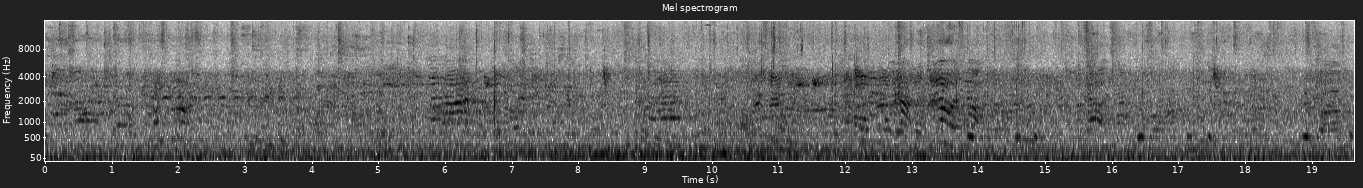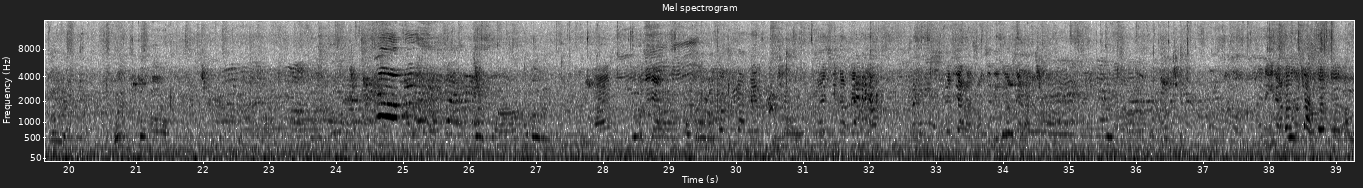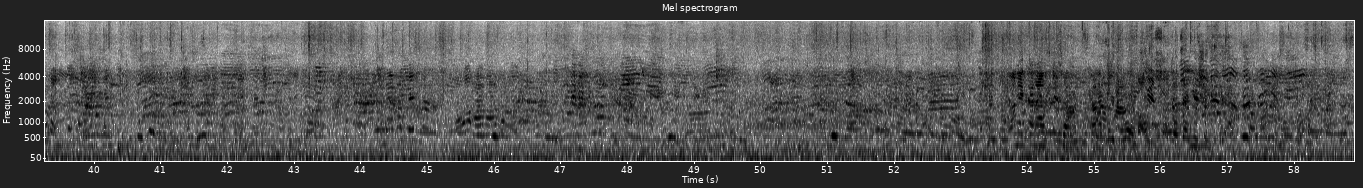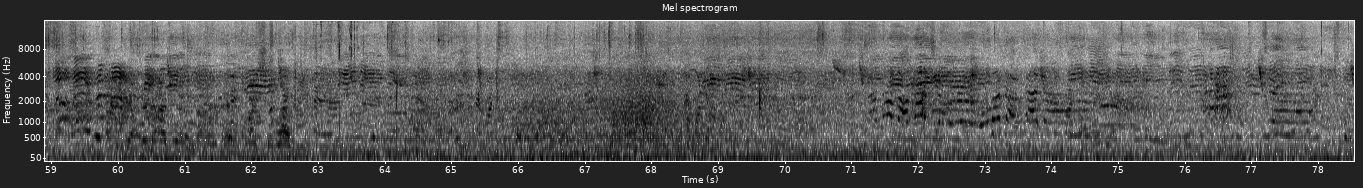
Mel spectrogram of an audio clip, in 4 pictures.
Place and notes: {"title": "板橋石雕公園, 板橋區, New Taipei City - in the Park", "date": "2015-07-29 17:28:00", "description": "Children Playground, Footsteps", "latitude": "25.03", "longitude": "121.47", "altitude": "10", "timezone": "Asia/Taipei"}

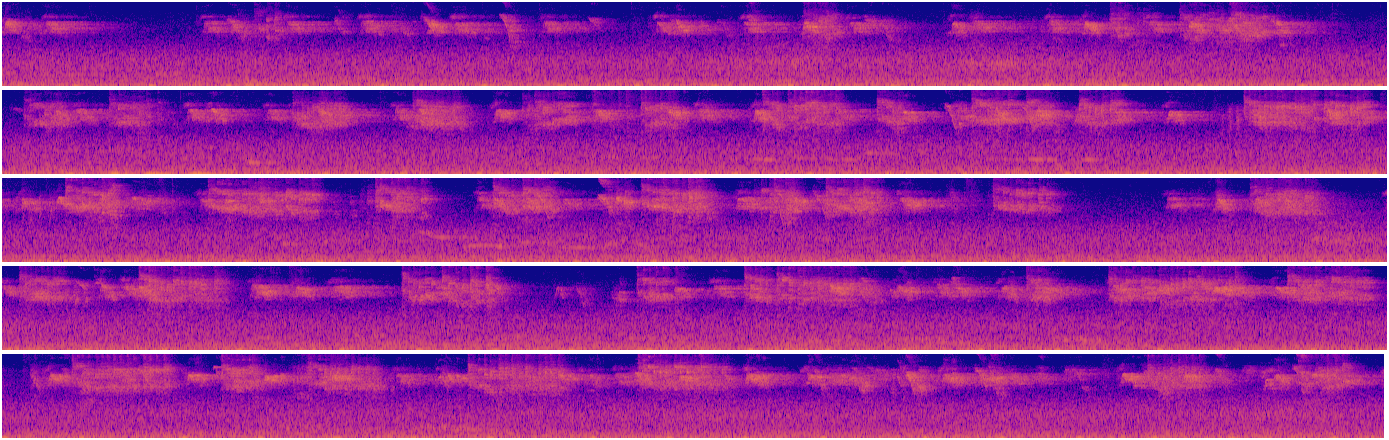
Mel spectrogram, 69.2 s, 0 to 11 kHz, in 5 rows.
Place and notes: {"title": "Boulevard de Lyon, Strasbourg, France - Birds and wind - courtyard", "date": "2020-10-30 08:06:00", "description": "The birds in my courtyard, in the morning of the first day of confinment in France.\nRecorded with ZOOM H1 on my balcony.", "latitude": "48.58", "longitude": "7.73", "altitude": "146", "timezone": "Europe/Paris"}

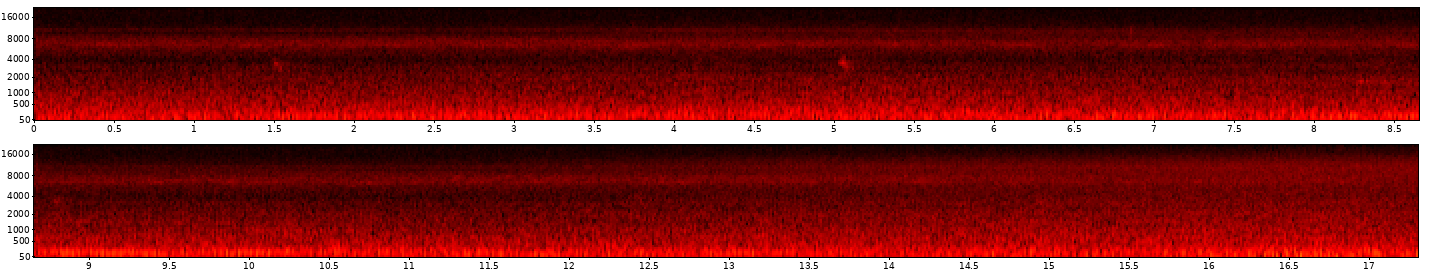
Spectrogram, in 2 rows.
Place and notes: {"title": "都歷遊客中心, Chenggong Township - In the parking lot", "date": "2014-09-06 16:45:00", "description": "In the parking lot\nZoom H2n MS+ XY", "latitude": "23.02", "longitude": "121.32", "altitude": "65", "timezone": "Asia/Taipei"}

